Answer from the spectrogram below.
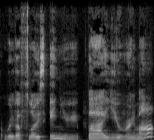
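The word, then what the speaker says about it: Yiruma: Flows In You by you rumor I think that's how you pronounce it it's y-i-r-u-m-a for hours on repeat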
